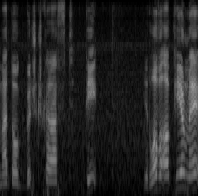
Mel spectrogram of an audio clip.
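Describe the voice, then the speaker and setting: A man speaks with a Scottish accent at a moderate pace. His tone is bright and sharp. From Scotland. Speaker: outdoor vlogger. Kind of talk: casual vlog talk to camera. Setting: outdoors on a mountain.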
